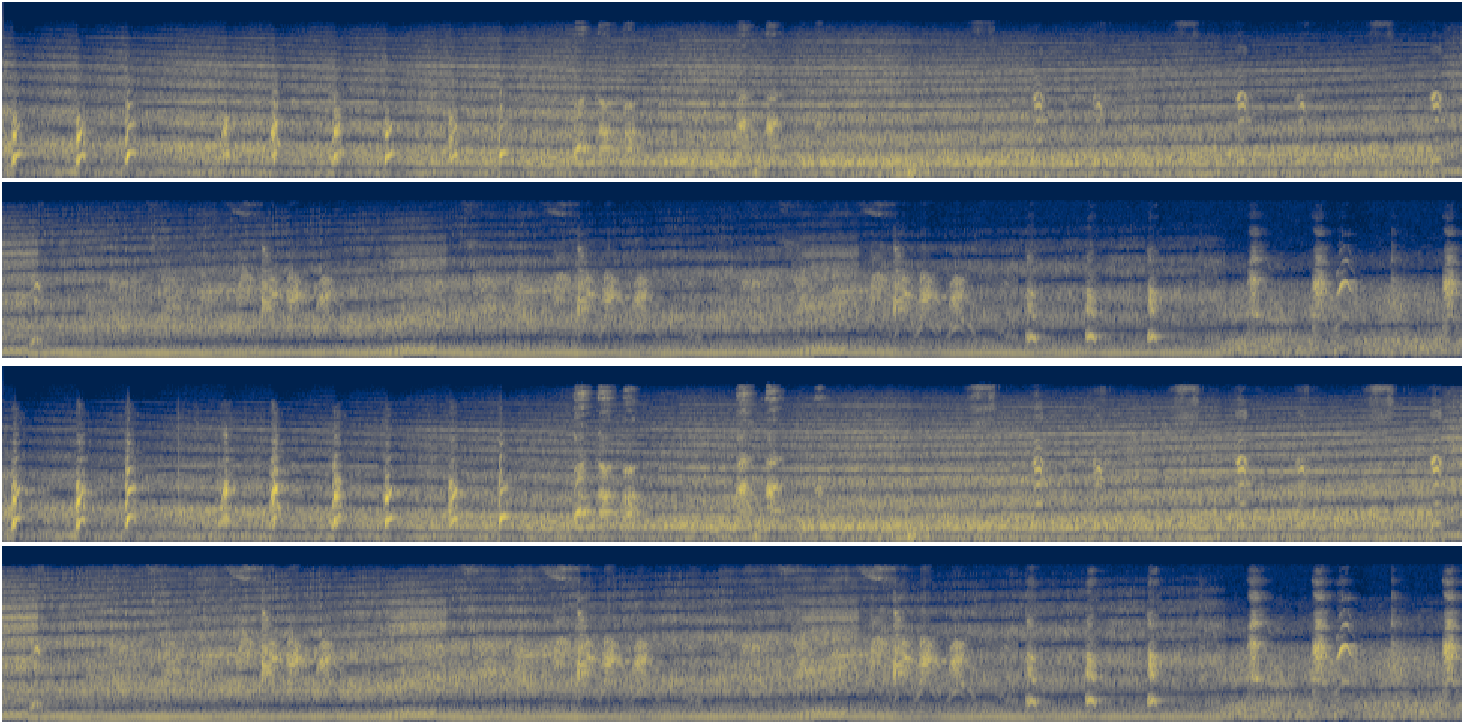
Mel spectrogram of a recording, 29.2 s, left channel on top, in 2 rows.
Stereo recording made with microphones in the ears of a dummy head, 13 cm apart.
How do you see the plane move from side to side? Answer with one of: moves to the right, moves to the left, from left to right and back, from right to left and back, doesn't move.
moves to the right.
